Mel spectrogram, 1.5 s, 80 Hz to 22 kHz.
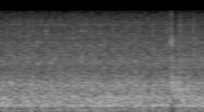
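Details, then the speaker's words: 2001 Nissan Frontier 3.3 V6 with check-engine light and code P0302: lumpy, uneven idle under a steady hum. Plug-wire cut-out testing confirms number two is the misfiring cylinder. "alright number two is definitely our blending cylinder right"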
